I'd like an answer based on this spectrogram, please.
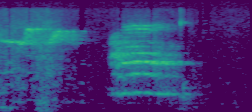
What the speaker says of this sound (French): Le chat, il est d'accord.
